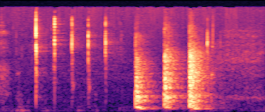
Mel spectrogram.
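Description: knocking on the ceiling

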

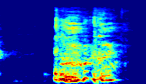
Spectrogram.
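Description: cough

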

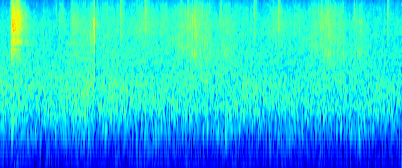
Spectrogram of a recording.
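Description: river water flowing

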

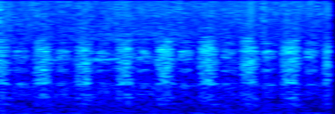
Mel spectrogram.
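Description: dog panting

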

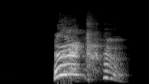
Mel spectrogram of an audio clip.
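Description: sneeze

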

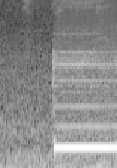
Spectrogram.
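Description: telephone ringback tone

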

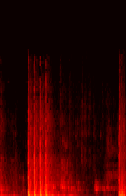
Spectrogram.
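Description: gunfire

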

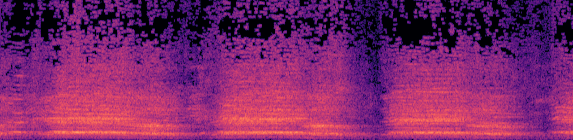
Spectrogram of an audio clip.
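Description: wrestling crowd cheering

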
